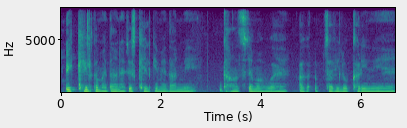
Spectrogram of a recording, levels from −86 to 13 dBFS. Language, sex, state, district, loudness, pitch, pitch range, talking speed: Hindi, female, Bihar, Purnia, -20 LUFS, 150 Hz, 150-160 Hz, 180 wpm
